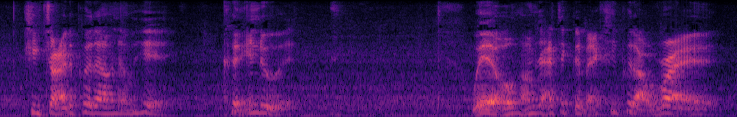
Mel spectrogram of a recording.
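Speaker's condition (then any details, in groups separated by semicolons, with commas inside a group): Cerebral palsy; speech is not the best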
